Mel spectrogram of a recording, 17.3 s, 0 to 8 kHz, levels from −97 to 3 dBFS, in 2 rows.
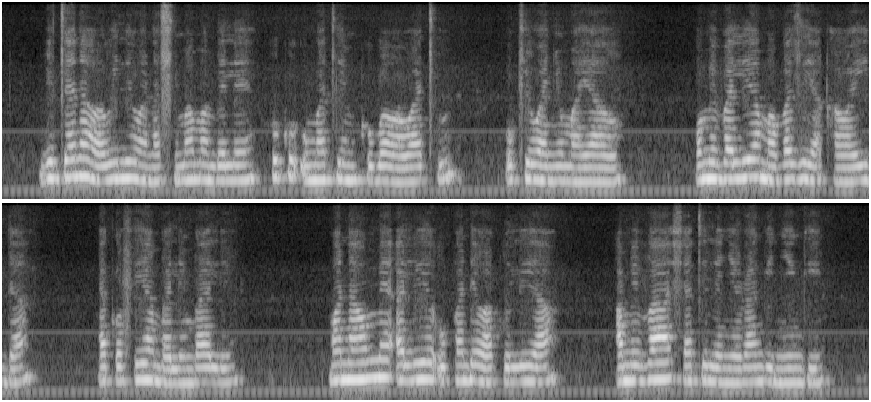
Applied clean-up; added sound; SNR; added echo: none; none; none; none.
